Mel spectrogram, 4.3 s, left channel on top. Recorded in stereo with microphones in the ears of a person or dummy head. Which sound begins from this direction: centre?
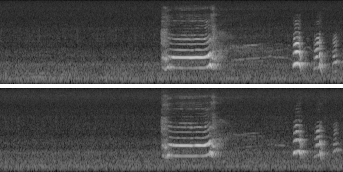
Laughter, at 2.0 s.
